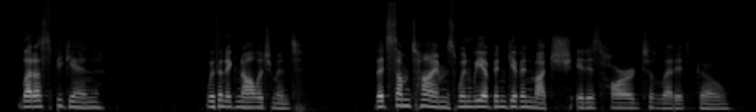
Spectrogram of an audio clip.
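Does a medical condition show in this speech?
No.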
